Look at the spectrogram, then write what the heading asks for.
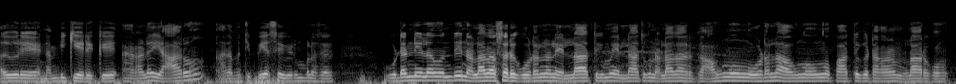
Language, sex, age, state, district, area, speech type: Tamil, male, 18-30, Tamil Nadu, Thanjavur, rural, spontaneous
